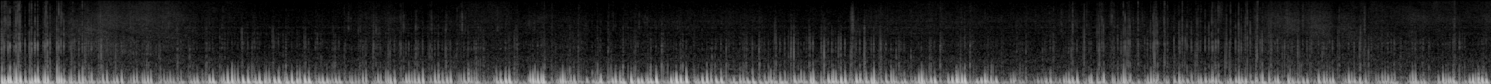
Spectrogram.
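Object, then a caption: Hollow rubber toy ball. A hand-sized, hollow yellow rubber toy ball in a Pixar style, with a red star and a blue stripe, is held in both hands and tapped and scratched with the fingertips and short nails. Dense, soft, low thumps and rubbing come in quick bursts and lie almost entirely in the low range. Each tap dies away almost at once.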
